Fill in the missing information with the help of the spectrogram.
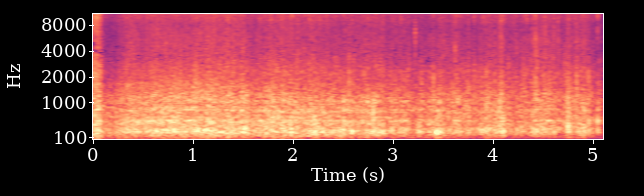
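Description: Hands squeeze a red cotton neck pillow filled with cherry pits while long nails scratch its fabric. The result is a steady, dense, soft crackling rustle of shifting pits and scratched cloth, centered in the mids with faint high crackle.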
